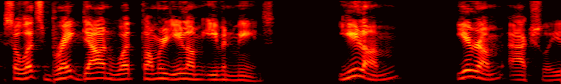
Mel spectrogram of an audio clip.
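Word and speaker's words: Eelam: I'll say it in an American accent so you guys can say it, and then I'll say it properly in Tamil. Tamil Ilam.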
